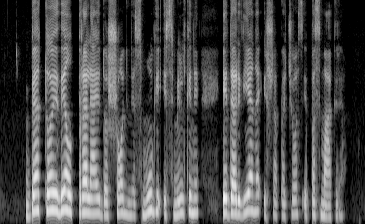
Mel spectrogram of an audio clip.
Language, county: Lithuanian, Kaunas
